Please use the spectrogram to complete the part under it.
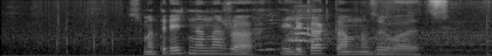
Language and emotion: Russian, neutral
